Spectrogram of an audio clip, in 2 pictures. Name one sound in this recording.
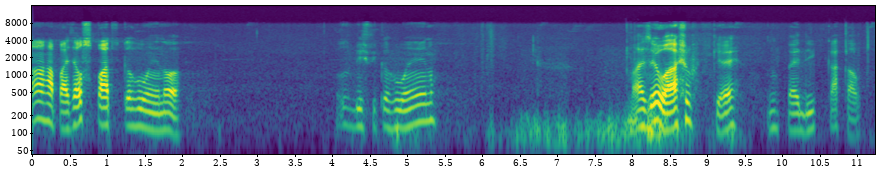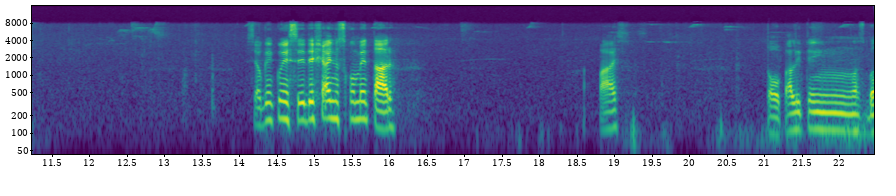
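A man talks close by, calmly explaining, in short bursts with pauses.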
